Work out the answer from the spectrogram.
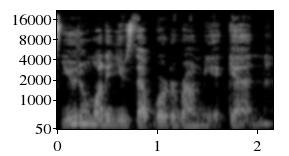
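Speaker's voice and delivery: gravelly, very low, hushed voice. Recapping an interrogation scene, a detective warns a suspect, gravelly Stabler voice. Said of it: "says in a gravelly voice".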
